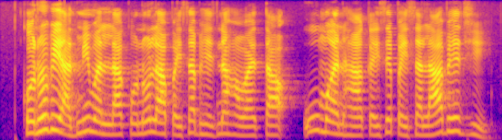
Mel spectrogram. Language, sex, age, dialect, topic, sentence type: Chhattisgarhi, female, 36-40, Central, banking, question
